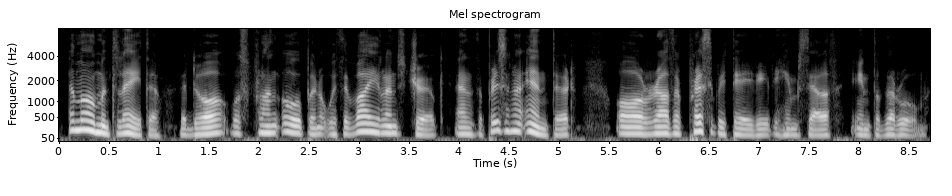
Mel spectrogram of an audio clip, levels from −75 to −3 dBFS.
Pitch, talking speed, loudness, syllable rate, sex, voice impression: 130 Hz, 160 wpm, -19 LUFS, 4.9 syllables/s, male, very masculine, very adult-like, old, thick, tensed, slightly powerful, slightly bright, slightly soft, slightly muffled, fluent, cool, intellectual, very sincere, very calm, mature, friendly, reassuring, slightly unique, very elegant, slightly sweet, lively, very kind, slightly modest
